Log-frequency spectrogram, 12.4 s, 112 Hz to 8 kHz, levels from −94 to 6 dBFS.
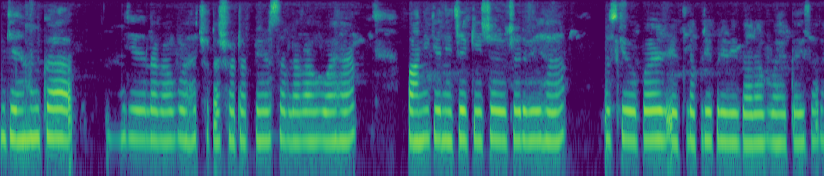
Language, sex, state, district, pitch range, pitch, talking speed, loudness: Hindi, female, Bihar, Kishanganj, 265-275 Hz, 270 Hz, 140 wpm, -19 LUFS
